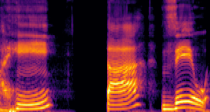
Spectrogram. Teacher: Ela tem três sílabas, né? Só que a penúltima sílaba, que é a forte, é a tá, ó. Então, nós temos um caso de paroxítona, porque paroxítona, que é a penúltima sílaba forte.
